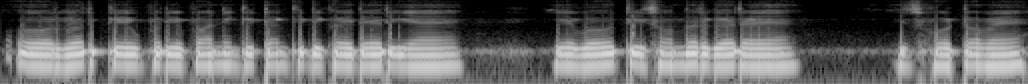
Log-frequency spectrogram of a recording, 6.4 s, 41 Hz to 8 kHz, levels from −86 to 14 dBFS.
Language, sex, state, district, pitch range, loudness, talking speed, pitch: Hindi, male, Rajasthan, Bikaner, 130-140 Hz, -11 LUFS, 205 wpm, 135 Hz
